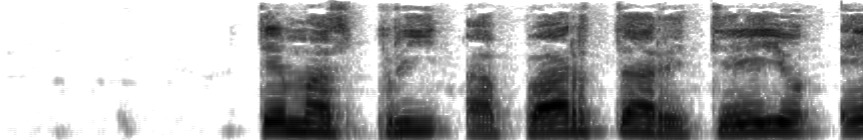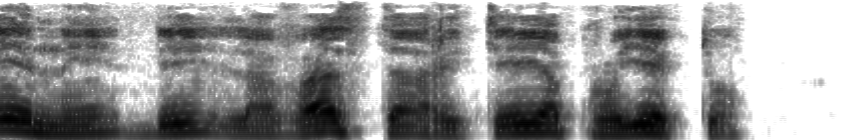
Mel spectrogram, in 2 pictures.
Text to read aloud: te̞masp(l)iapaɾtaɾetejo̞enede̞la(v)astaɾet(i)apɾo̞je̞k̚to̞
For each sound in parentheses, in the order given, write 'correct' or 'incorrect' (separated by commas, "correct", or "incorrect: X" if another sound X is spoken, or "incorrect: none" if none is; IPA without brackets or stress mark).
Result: incorrect: ɾ, correct, incorrect: e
